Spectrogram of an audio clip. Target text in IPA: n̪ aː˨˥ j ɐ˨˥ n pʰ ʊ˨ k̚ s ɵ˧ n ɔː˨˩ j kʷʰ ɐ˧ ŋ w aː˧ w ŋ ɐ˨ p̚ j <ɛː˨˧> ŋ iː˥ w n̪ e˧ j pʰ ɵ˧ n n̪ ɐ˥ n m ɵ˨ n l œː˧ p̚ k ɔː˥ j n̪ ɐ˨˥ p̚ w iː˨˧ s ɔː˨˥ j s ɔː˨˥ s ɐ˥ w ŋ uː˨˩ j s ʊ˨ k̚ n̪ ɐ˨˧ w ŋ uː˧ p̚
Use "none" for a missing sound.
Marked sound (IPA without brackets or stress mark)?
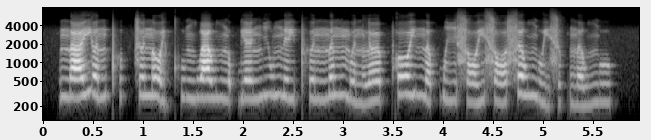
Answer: ɛː˧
